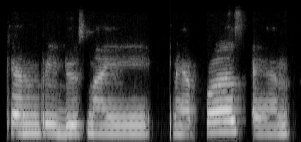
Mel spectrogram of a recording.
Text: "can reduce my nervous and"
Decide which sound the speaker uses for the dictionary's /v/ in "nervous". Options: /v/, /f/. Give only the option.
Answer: /f/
